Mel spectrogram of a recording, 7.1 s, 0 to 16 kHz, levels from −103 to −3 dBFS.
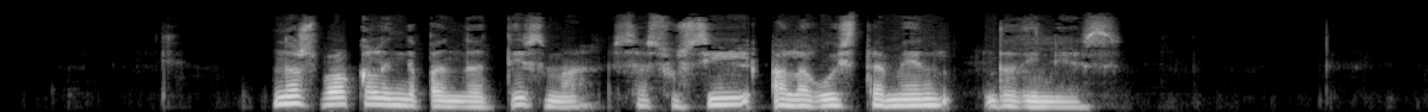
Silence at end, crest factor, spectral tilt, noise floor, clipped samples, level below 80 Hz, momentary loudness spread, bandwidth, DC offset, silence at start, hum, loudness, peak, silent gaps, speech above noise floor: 1.6 s; 20 dB; -6 dB/octave; -89 dBFS; under 0.1%; -70 dBFS; 11 LU; 10 kHz; under 0.1%; 1.35 s; none; -28 LUFS; -10 dBFS; none; 62 dB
